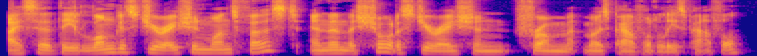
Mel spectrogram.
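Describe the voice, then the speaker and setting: A man narrating a tabletop roleplaying game as game master, in a measured, deliberate storytelling manner. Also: on the low side, fairly bright tone.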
